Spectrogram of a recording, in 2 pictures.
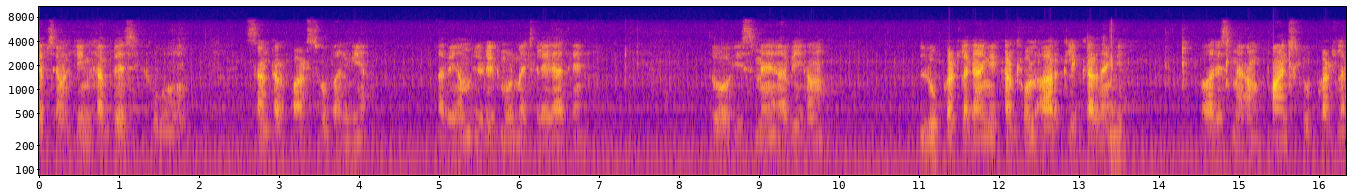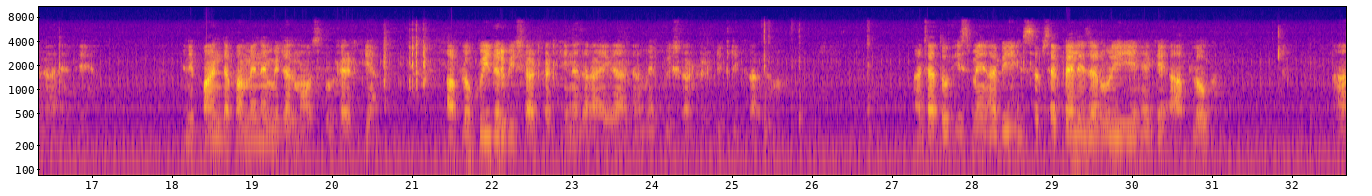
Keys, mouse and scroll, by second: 4.9 click, 6.9 click, 7.5 middle click, 9.6 middle click, 13.2 ctrl+r, 20.1-20.5 scroll down 2, 20.5-21.1 scroll up 2, 21.1-21.7 scroll up 3, 23.7 click, 26.2 shift+middle click, 27.8 middle click, 28.7-29.2 scroll down 1, 29.2-29.7 scroll down 2, 29.7 middle click, 32.4 shift+middle click.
